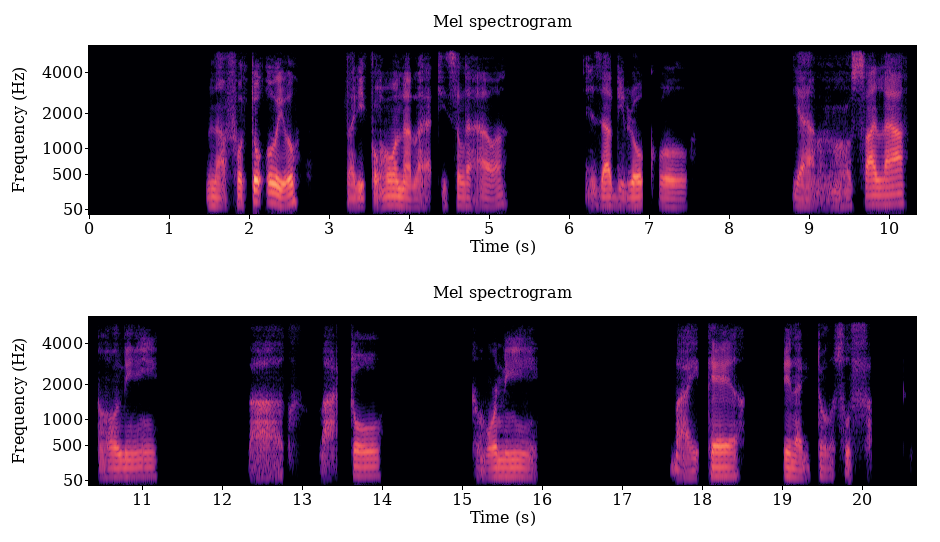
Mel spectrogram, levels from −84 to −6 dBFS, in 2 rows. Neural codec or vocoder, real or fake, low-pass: codec, 16 kHz, 0.5 kbps, FunCodec, trained on LibriTTS, 25 frames a second; fake; 5.4 kHz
